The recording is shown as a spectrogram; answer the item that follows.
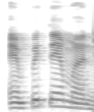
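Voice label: "amphetamina", Malay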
